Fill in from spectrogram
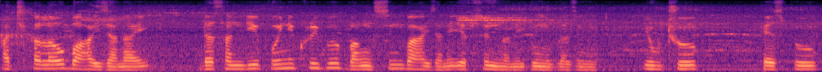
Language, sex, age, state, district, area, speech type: Bodo, male, 18-30, Assam, Chirang, urban, spontaneous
